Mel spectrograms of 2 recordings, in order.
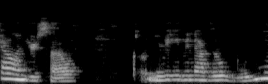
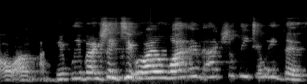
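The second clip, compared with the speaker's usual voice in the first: acted jittery, nervous, thrilled disbelief, very high, rising; 10 semitones higher, 3 dB louder than usual. Acting out the other speaker going live, from a vision: imitating someone scared but excited. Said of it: "scared, but excited".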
